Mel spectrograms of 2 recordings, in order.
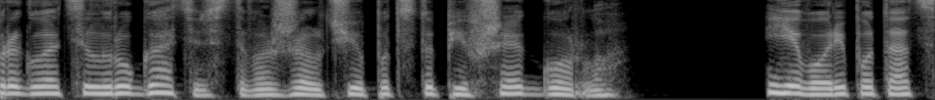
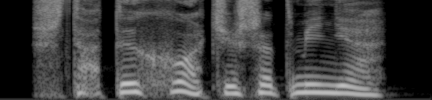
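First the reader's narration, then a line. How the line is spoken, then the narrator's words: Hissing. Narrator (Russian): прошипел Уорд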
